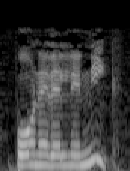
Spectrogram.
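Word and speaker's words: Ponedelenik (понедельник): Lunes, Ponedelenik.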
